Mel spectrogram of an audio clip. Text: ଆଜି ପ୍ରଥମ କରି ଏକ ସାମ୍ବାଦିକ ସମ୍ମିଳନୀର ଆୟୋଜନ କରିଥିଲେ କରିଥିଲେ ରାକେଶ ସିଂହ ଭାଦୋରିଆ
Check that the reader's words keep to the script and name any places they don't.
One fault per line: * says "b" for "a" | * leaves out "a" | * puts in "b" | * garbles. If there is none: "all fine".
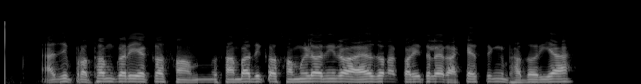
* leaves out "କରିଥିଲେ"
